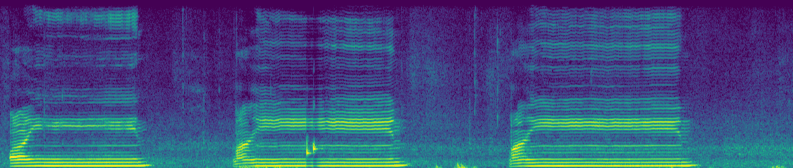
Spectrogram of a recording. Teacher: हलक के middle portion से अदा होता है। · जुबान पीछे हलक की तरफ नरमी से ले जाते हैं। यानी ये भी हरूफ हल्की में से है।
